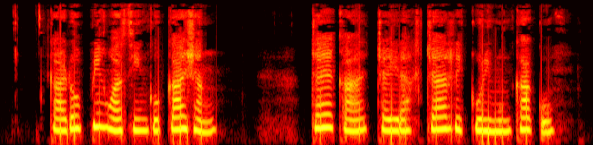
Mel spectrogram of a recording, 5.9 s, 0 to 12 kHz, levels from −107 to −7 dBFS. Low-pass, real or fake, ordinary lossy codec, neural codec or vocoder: 10.8 kHz; real; AAC, 48 kbps; none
